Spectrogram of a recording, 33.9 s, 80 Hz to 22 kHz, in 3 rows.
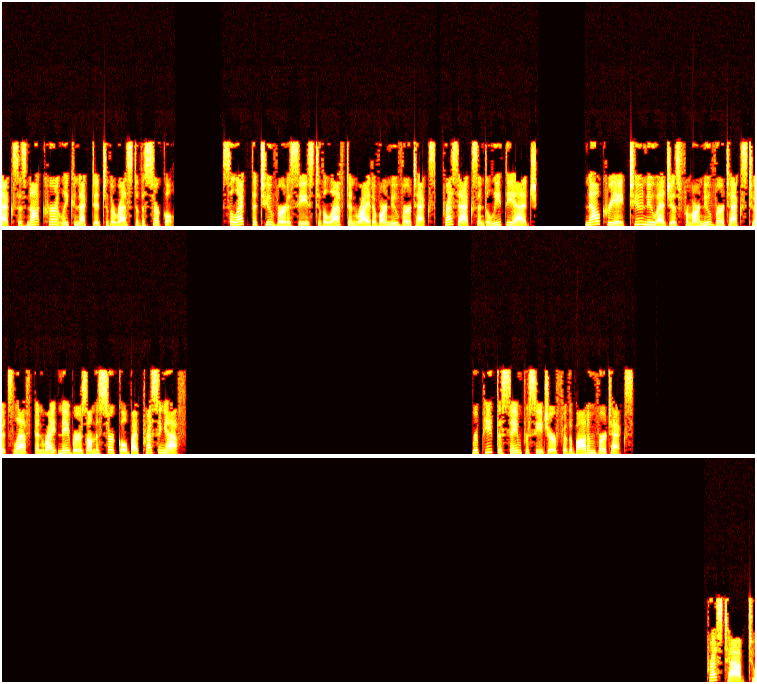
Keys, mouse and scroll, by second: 1.5 click, 2.3 shift+click, 3.0 x, 7.9 click, 8.3 shift+click, 9.2 f, 9.7 click, 10.3 shift+click, 11.2 f, 11.6-15.3 scroll down 1, 15.3 scroll down 1, 15.4-17.5 shift+middle drag, 17.5 drag, 18.6 shift+d, 19.1 r, 22.0 e, 24.8 click, 25.3 shift+click, 26.0 x, 27.5 click, 27.9 shift+click, 28.8 f, 29.9 click, 30.5 shift+click, 31.4 f, 32.6 Tab, 33.0-33.4 scroll down 3, 33.4-33.8 shift+middle drag.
